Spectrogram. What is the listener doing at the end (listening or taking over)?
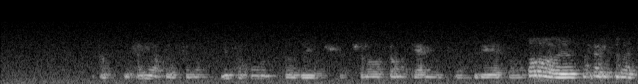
taking over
